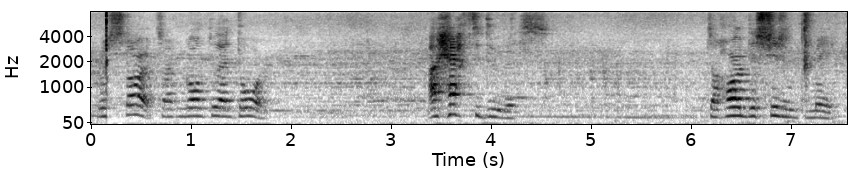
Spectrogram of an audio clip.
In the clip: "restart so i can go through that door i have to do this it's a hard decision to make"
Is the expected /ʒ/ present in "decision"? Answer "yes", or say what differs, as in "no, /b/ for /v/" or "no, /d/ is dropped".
yes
